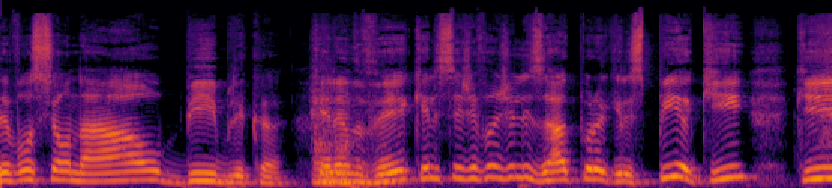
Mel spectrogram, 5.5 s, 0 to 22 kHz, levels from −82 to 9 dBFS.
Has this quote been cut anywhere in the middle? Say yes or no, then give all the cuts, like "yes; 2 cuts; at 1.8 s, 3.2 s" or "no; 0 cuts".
yes; 1 cut; at 2.1 s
